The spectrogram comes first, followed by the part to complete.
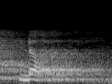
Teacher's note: ड को जब उच्चारित करेंगे तो हमारे स्वर तंत्रियों में क्या होता है, कंपन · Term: सघोष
